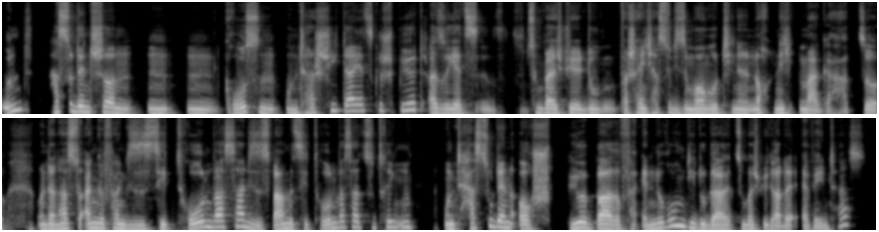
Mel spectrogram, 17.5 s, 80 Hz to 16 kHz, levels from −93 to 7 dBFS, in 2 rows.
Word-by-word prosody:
O 145 - +2
und 220 +6 -1 0.2
hast 165 +4 +1
du - - -1
denn 175 -1 +4
schon 145 -6 +1
'n 130 -1 -2
'n 125 -2 -1
großen 140 -2 -1
Unterschied 140 +11 -3
da 190 +1 +3
jetzt 195 0 -4
gespürt? 210 +2 -4
Also, 130 -2 0
jetzt 130 -1 +2
z - - -8
z - - -23
zum 140 - -3
Beispiel 130 0 +2
du 125 0 -3
wahrscheinlich 130 +2 0
hast 135 -1 -2
du 140 - -4
diese 125 0 -1
Morgenroutine 125 -1 +2
noch 120 +1 -2
nicht 130 0 -2
immer 115 -3 +2
gehabt, 100 +1 -12
so 115 -3 0 0.3
und 135 - -1
dann 140 0 +3
hast 155 0 +3
du - - -2
angefangen, 150 -2 +2
dieses 130 -1 0
Zitronenwasser, 190 +10 +1
dieses 125 - -2
warme 145 +4 +4
Zitronenwasser 145 +8 -2
zu 180 -1 -7
trinken 185 +1 -4 0.3
und 145 +2 +1
hast 155 0 +1
du 220 - -1
denn 185 -4 +4
auch 140 -3 0
spürbare 140 -2 +4
Veränderungen, 165 - +1
die 165 -5 -1
du 145 -1 +1
da 125 -1 +3
zum 130 +2 -3
Beispiel 130 0 -2
gerade 115 -2 -1
erwähnt 115 - -4
hast? 255 +3 -7
140 Hz, 195 wpm, -24 LUFS, 125-165 Hz, 0.3 s, denn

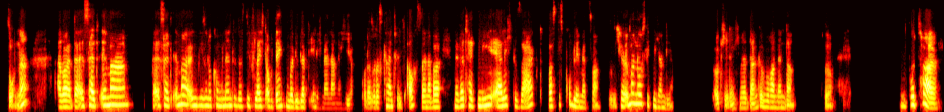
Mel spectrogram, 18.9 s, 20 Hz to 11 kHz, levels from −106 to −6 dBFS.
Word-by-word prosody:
so, - - -1
ne? - - +2 0.6
Aber 180 0 +4
da 180 - +1
ist 205 +1 -2
halt 210 -2 +7
immer 240 +1 +5 0.5
da - - 0
ist 220 - -4
halt 215 -2 +1
immer 250 0 +2
irgendwie 220 0 -1
so 220 - -2
'ne 215 - -1
Komponente, 215 +1 -3
dass 200 -1 -5
die 215 0 -5
vielleicht 195 0 0
auch 195 -1 -1
denken: 205 +4 -1
„Boah, 180 -1 +1
die 185 - -1
bleibt 180 -1 -4
eh 190 - -12
nicht 160 -4 -19
mehr 145 0 -11
lange 140 0 -12
hier“ 125 -1 -12 0.2
oder 150 - -7
so. 165 - -7
Das 160 -1 -6
kann 200 - -1
natürlich 190 0 -6
auch 225 - +3
sein, 170 0 -2
aber 180 +2 +2 0.3
mir 190 - -3
wird 210 +1 +1
halt 205 -2 0
nie 215 +3 +3
ehrlich 210 +3 +4
gesagt, 210 +7 -3
was 205 0 +1
das 235 - -15
Problem 190 -9 -2
jetzt 160 - -13
war. - - -8 0.2
So - - -12
ich - - -11
höre 195 - +3
immer 280 +3 +3
nur: 275 0 +4
„Es 270 - -15
liegt 235 -2 -8
nicht 190 -4 -5
an 165 0 -9
dir.“ 130 - -15 0.8
„Okay“, - - -6
denke 140 - -8
ich - - -34
mir: 150 0 -8
„Danke, 140 +4 -3
woran 170 -2 -2
denn 160 0 -8
dann?“ 245 -1 -5 0.6
So. - - -7 1.4
Hm, 210 -2 -9
total. 245 - +6
200 Hz, 215 wpm, -24 LUFS, 175-225 Hz, 1.4 s, halt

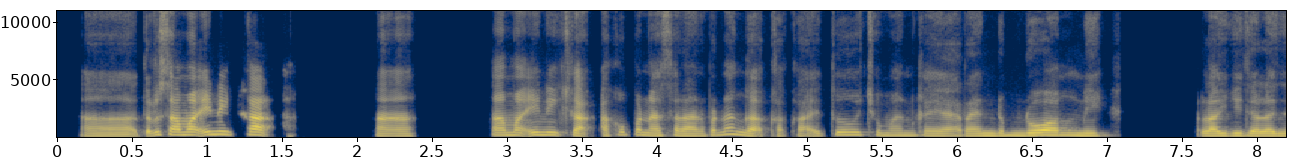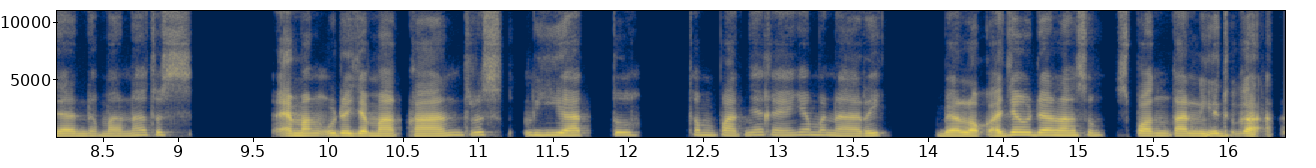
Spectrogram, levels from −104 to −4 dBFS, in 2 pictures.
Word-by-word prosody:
Eee, 145 -3 -4
terus 240 - -1
sama 235 0 +5
ini 265 +1 +1
Kak. 240 -2 +5 0.7
Heeh, 170 -1 -1 0.5
sama 210 +1 0
ini 225 +1 0
Kak - - +1
aku 230 - -5
penasaran 190 -4 -1
pernah 235 +8 -3
nggak 175 -5 0
Kakak 170 +1 -7
itu - - -8 0.2
cuman 190 -1 -5
kayak 175 -1 -3
random 185 +1 -1
doang 200 0 +6
nih, 185 0 -2 0.7
lagi 180 +1 +2
jalan-jalan 170 0 +2
kemana 170 +2 -4
terus, 220 +1 -6 0.7
emang 185 0 +3
udah 190 -1 +4
jam 175 0 +4
makan 170 +1 +2
terus 225 +2 -4 0.3
liat 200 -1 +2 0.2
tuh 215 0 0 0.4
tempatnya 210 +1 -3
kayaknya 210 +2 -5
menarik, 190 -2 -1 0.4
belok 150 0 +5
aja 200 +8 +5
udah 210 -1 +4
langsung 195 0 0
spontan 185 -1 +1
gitu, 170 -2 +1
Kak. - - +6
190 Hz, 150 wpm, -23 LUFS, 175-210 Hz, 0.7 s, doang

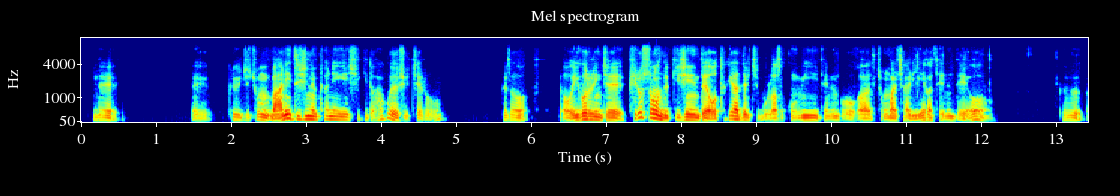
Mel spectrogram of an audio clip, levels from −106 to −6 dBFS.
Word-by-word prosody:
네. 100 -3 -4 1.0
네 80 -2 -13 0.2
그리고 105 -1 -7
이제 100 0 -14
좀 105 0 0
많이 160 - +7
드시는 130 -3 +2
편이시기도 115 -5 -4
하고요 - - -2
실제로. 75 - -12 0.8
그래서 100 -1 -6 0.5
어 - - -2
이거를 120 +4 +5
인제 100 -4 +2
필요성을 175 -4 +4
느끼시는데 100 +1 +3
어떻게 130 - +1
해야 130 - +7
될지 105 -2 -3
몰라서 80 +3 -5
고민이 95 +1 0
되는 85 -1 -8
거가 80 -1 -4
정말 85 +1 -2
잘 - - -5
이해가 100 +8 -1
되는데요. 85 +6 -4 1.0
그 95 -2 -6
100 Hz, 315 characters per minute, -26 LUFS, 85-115 Hz, 1.0 s, 많이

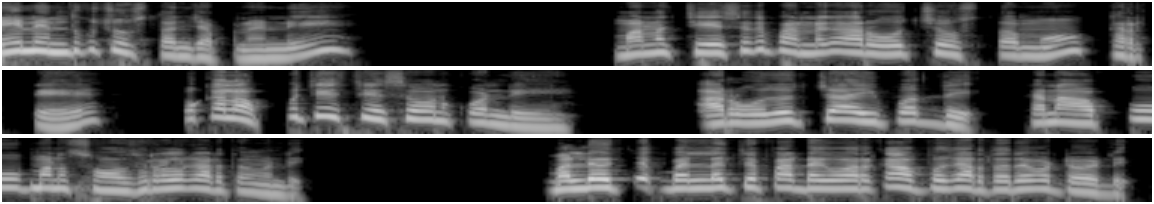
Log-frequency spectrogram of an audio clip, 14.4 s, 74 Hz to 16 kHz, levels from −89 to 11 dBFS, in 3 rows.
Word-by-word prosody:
నేనెందుకు 270 +1 +5
చూస్తాను 200 -8 -2
జెప్పనాండి. 150 +4 -4 1.3
మనం 230 +3 +1
చేసేది 245 +5 +1
పండగ 240 -1 0
ఆరోజు 215 -2 0
చూస్తాము 190 -3 -3 0.2
కరెక్టే. 160 -5 -5 0.5
ఒకేళ 300 +1 +3
అప్పు 325 - -8
చేసి 330 -3 +1
చేసావనుకోండి, 230 - -1 0.7
ఆ - - +7
రోజొచ్చి 220 +5 +1
అయిపోద్ది. 205 -6 -1 0.3
కానీ, 205 +1 0
ఆ - - +3
అప్పు 270 +8 -5 0.2
మనం 245 -1 0
సంవత్సరాలు 215 +3 0
గడతామండి. 185 -9 -5 1.1
మళ్లొచ్చే 255 +3 +7
మళ్లొచ్చే 255 +2 +3
పండగ 240 -2 +3
వరకు 235 +4 +1
అప్పు 235 +2 -2
గడతనే 220 -1 +1
ఉంటావండి. 185 -7 -3
225 Hz, 120 wpm, -22 LUFS, 190-250 Hz, 1.3 s, ఆ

